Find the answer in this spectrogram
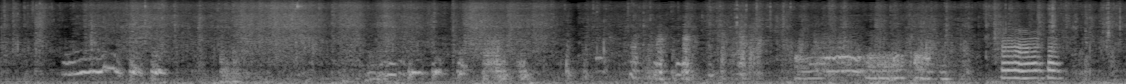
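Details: Hens in a backyard coop in January, during a spell of snow and below-freezing weather: scattered low clucks among rustling, then a longer drawn-out cackle and a sharp harmonic squawk near the end.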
